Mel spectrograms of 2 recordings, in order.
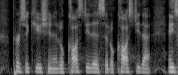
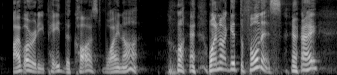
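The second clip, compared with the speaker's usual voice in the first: loud, swooping, put-on sarcastic laughter running through the words; 4 semitones higher, 5 dB louder than usual. Acting out your own past reaction before turning to your wife, retelling a cynical, sarcastic laugh. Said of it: "sarcastically laughing".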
